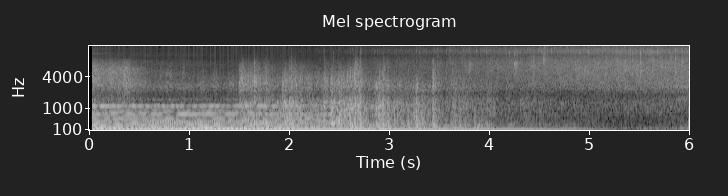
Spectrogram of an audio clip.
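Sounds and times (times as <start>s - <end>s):
rain: 0.1s - 5.9s
thunder and lightning: 1.4s - 5.0s.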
